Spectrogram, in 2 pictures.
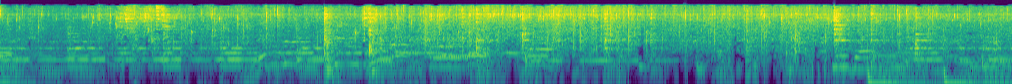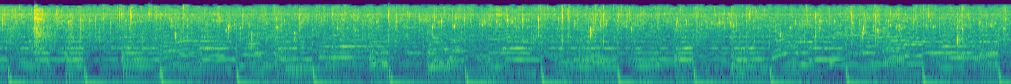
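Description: Chopped okra sizzles in a hot pan, a steady crackling hiss like rain, with low rhythmic thumps from stirring or the utensil appearing partway through; no voices.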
